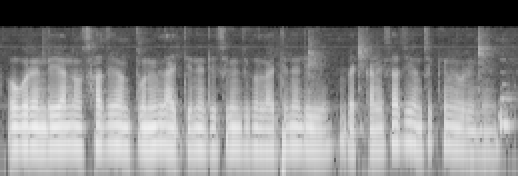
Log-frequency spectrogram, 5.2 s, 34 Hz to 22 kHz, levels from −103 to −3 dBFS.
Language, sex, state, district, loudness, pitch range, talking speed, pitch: Chakma, male, Tripura, Dhalai, -19 LUFS, 100-110 Hz, 175 wpm, 105 Hz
